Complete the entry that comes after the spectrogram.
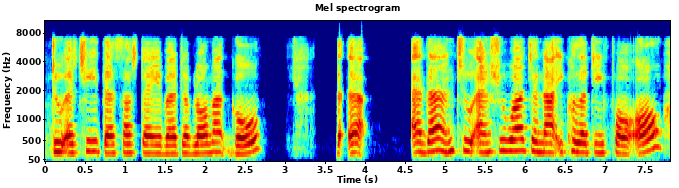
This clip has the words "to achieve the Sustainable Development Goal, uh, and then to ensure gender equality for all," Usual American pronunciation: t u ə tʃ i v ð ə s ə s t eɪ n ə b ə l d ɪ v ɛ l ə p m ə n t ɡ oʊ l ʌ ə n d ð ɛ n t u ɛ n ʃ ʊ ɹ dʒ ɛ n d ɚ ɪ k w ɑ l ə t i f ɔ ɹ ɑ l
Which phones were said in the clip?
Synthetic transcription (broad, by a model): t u ə tʃ i v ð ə s ə s t eɪ n ə b ə l d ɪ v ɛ l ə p m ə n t ɡ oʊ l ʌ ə n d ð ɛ n t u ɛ n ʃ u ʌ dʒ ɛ n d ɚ ɪ k w ɑ l ə t i f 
